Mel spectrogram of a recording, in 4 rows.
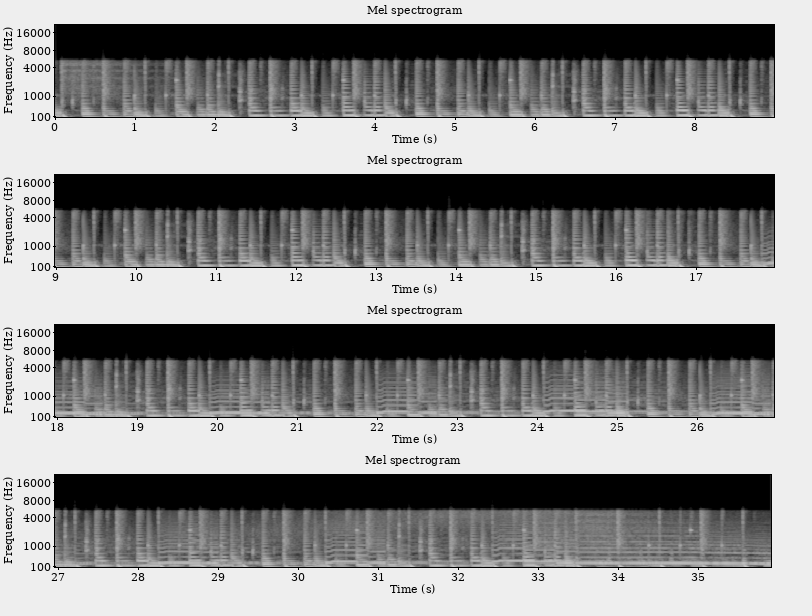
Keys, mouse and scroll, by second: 1.4 click, 2.4 click, 3.9 click, 4.7 click, 6.8 click, 7.9 click, 10.0 click, 10.8 click, 11.6 click, 14.2 click, 17.4 click, 17.5 click, 24.4 scroll down 2, 25.5 scroll up 1, 26.1 click, 27.7 click, 29.6 click, 31.1 click, 33.4 click, 34.3 click, 35.0 click, 35.7 click, 35.8 click.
